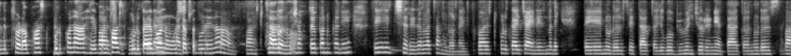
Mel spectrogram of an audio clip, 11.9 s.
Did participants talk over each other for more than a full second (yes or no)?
no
